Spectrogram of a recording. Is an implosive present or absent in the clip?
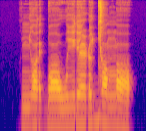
absent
